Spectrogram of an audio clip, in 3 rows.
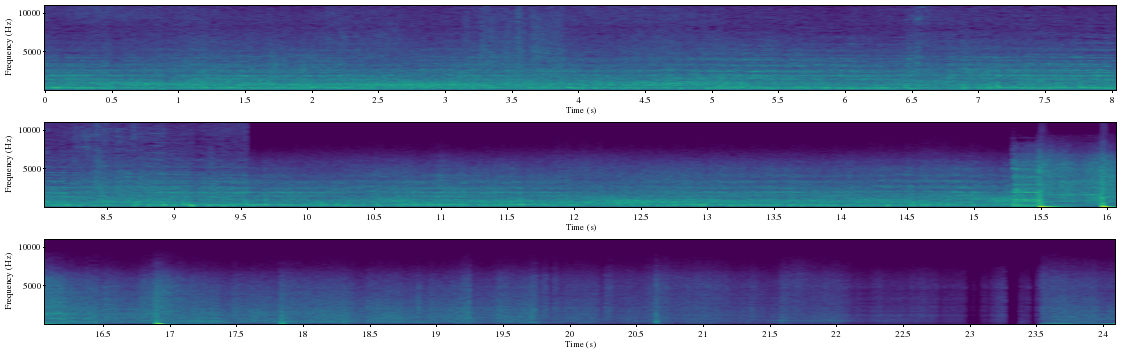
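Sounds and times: train wheels rolling on rails: 0:00.0 - 0:15.2.

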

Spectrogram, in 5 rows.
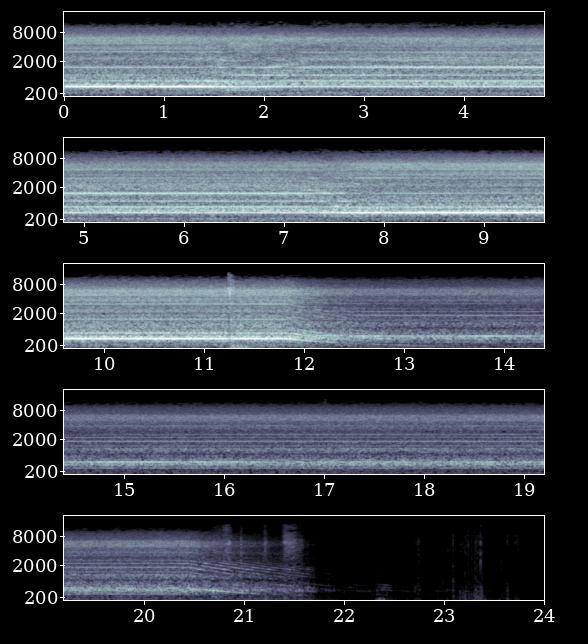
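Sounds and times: cooling fans whining: 0:01.2 - 0:07.8.

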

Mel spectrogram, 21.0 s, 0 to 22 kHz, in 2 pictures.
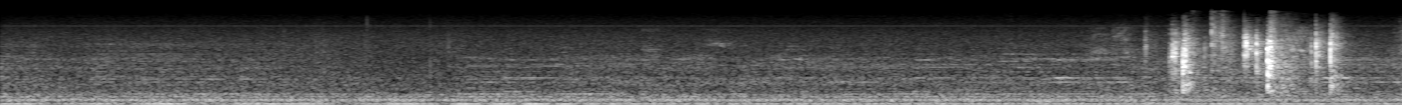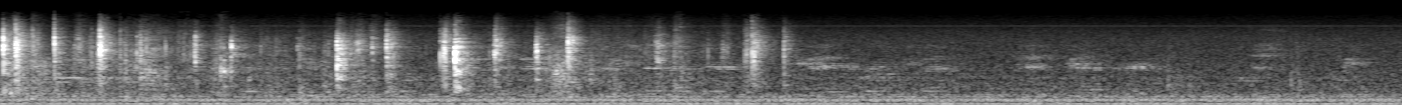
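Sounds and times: dog toenails clicking on wood floor: 0:08.4 - 0:16.5.

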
